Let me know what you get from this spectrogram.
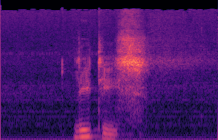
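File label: "lytisch", Dutch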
